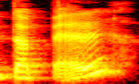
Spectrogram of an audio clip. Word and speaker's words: t'appelles: be like, Comment tu t'appelles? So we never pronounce the S over here. We do pronounce the S in some words, but over here we do not.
